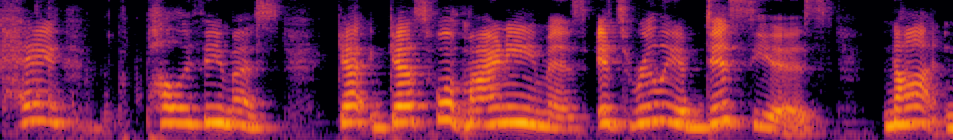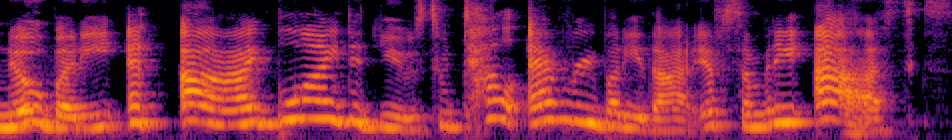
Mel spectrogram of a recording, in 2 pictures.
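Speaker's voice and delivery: high-pitched hollered yell, projected into distance. Retelling how Odysseus reveals his real name: imitating Odysseus yelling. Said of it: "he then yells".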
